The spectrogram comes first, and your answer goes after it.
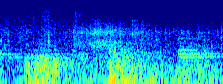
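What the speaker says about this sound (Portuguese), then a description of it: "Lá de fora uma chuva estranha." Steady video-game rain falling with low rumbles of thunder rolling in the background, faint and distant-sounding, heard from indoors, with no voices.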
